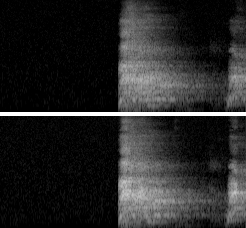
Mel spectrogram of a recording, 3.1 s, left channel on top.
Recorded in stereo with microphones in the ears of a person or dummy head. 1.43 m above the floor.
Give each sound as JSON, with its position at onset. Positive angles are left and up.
{"t": 1.5, "sound": "a dog barking", "side_deg": -45, "distance_m": 4.5}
